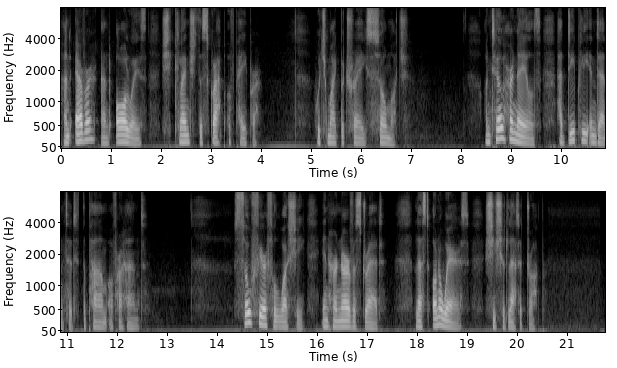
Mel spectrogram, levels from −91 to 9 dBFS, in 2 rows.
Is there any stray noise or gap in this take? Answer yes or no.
no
